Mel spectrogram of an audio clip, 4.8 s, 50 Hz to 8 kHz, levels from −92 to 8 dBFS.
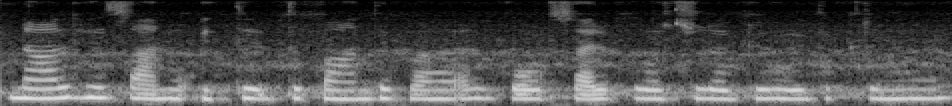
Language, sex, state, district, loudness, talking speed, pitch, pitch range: Punjabi, female, Punjab, Pathankot, -14 LUFS, 190 wpm, 255 Hz, 250-265 Hz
